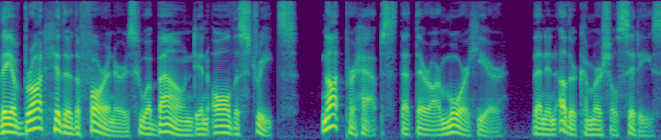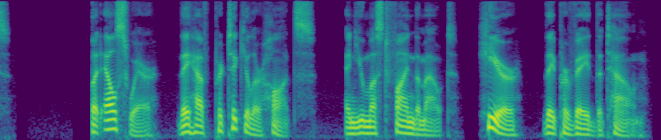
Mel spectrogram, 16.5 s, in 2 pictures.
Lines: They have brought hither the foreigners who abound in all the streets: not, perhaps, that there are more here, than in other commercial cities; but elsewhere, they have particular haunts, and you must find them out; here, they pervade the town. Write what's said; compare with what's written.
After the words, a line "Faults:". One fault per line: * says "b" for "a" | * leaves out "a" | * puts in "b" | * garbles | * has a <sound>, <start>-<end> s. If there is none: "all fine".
They have brought hither the foreigners who abound in all the streets: not, perhaps, that there are more here, than in other commercial cities; but elsewhere, they have particular haunts, and you must find them out; here, they pervade the town.
Faults:
all fine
